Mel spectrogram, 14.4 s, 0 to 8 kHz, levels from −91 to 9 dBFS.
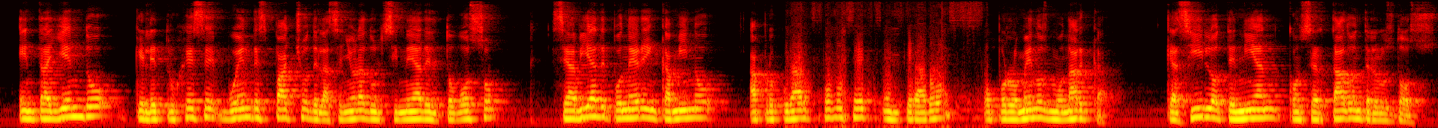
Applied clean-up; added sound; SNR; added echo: neural separator model SepFormer DNS4.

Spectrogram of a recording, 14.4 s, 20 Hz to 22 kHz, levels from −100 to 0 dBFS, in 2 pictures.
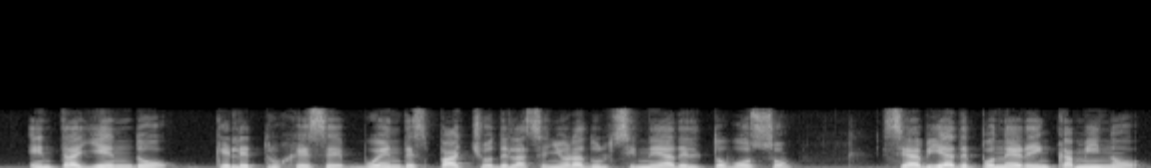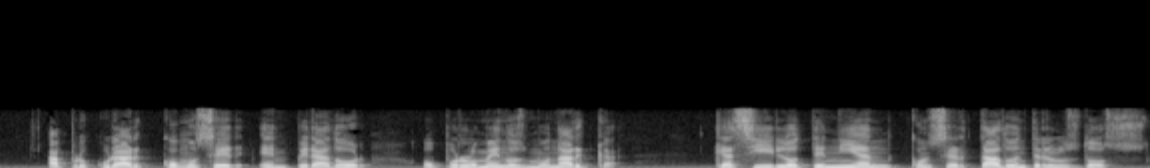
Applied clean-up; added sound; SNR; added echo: none; none; none; none.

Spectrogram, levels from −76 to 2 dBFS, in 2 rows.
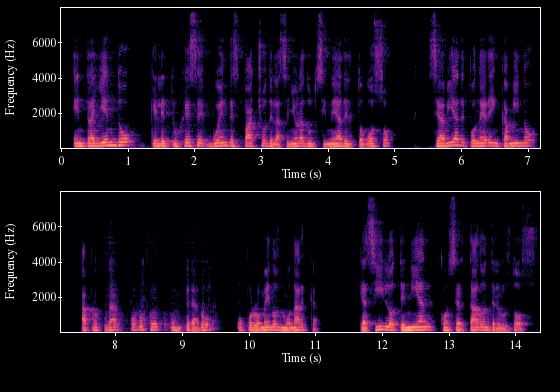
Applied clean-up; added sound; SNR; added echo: neural mask model DeepFilterNet 3.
